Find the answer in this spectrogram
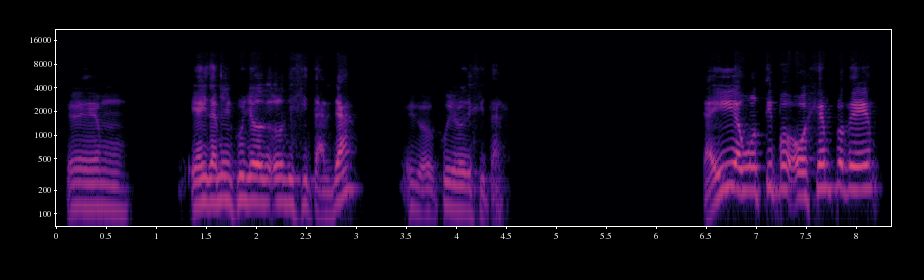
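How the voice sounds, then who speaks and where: A man's voice: on the high side, warm tone, lo-fi sound. A Chilean man teaching an online language class, chatty and repetitive, often checking in with "¿ya?". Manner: chatty, repeats words, asks "¿ya?" often.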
